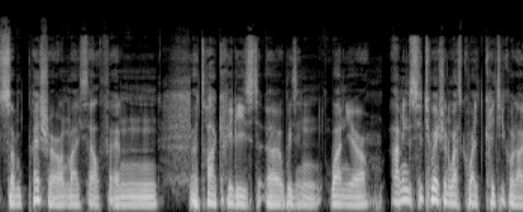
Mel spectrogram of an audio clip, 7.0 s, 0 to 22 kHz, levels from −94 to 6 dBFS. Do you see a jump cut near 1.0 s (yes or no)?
no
